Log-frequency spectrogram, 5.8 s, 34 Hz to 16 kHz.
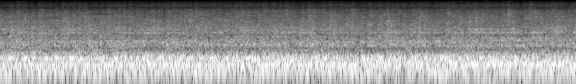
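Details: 1957 Chevy pickup big-block V8 at first fire-up with the new exhaust (Black Widow mufflers, 3-inch mandrel-bent pipe): deep, loud, even rumble with a steady beat and no knocks or misses, a clean idle.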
